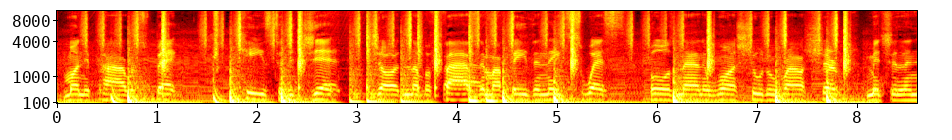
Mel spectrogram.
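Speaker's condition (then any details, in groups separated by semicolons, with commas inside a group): No condition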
